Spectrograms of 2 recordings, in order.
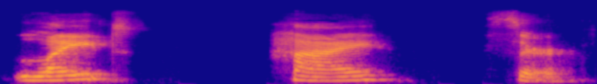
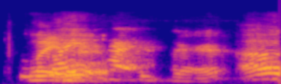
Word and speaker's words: Leitheiser: How do you say it? Light, high, sir. Leitheiser.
